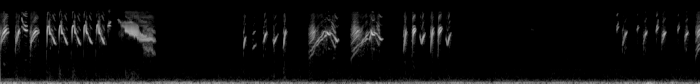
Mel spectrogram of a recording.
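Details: European goldfinch song from a trained tutor bird and its young pupil in cages: a fast run of repeated sharp chirps, then scattered twittering bursts with quiet gaps between them, steady low background hum.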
